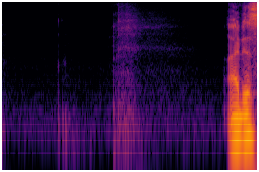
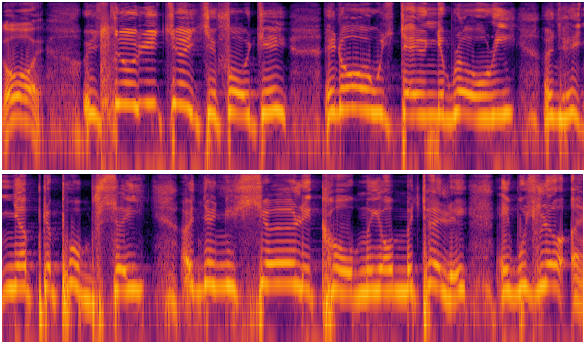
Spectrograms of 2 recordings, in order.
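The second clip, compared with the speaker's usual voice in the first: very high, incomprehensible Cockney jabber; hammed-up Cockney at a squeaky pitch; mock Cockney. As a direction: blurt out exaggerated Cockney slang. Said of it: "But Cockney, sometimes one of those".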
